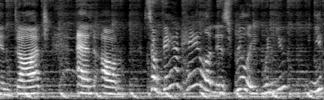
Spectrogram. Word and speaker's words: Van Halen: interviewed and speaking in Dutch and um so Van Halen is really when you you think California when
